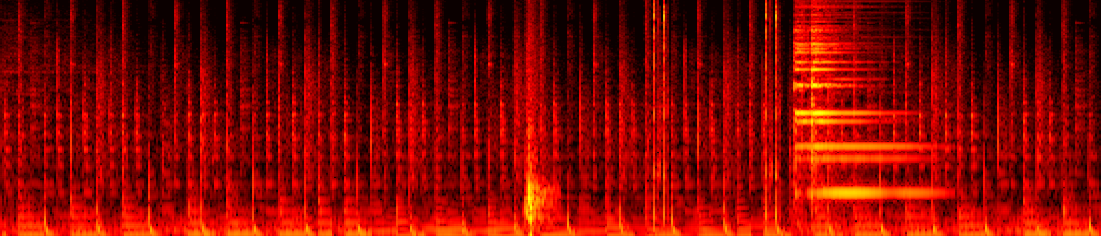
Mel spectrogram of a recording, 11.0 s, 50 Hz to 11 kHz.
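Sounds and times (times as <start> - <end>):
background music with steady beat: 0.0 - 11.0
short clicks: 6.5 - 6.7, 7.6 - 7.9
notification bell chime: 7.7 - 9.5.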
